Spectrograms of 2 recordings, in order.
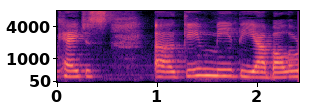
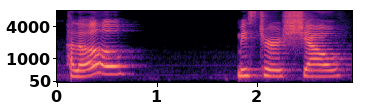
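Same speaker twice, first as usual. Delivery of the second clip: calling out; 3 dB louder, much slower than usual. Real, not acted. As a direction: call out to a caller who isn't answering. Calling out to silent caller.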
